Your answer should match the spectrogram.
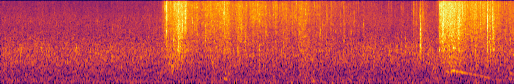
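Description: A bucket of water tipped over a man's head, a short loud splash about three seconds in, over the steady flow of a river. Near the end a second loud splash, typical of someone plunging into the river, with a short falling cry.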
